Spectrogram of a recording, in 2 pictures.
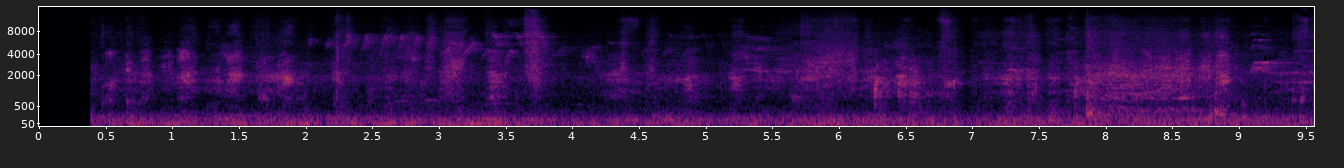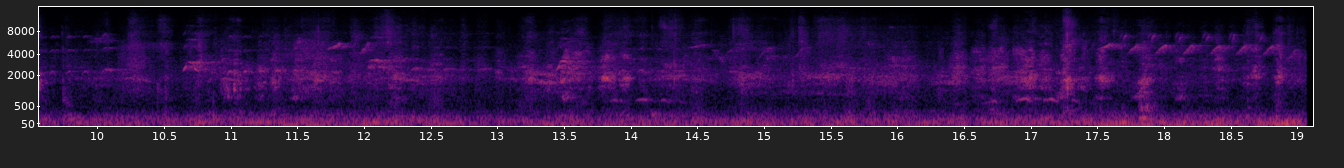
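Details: French Bulldogs playing in a garden in Pakistan pant and snort in quick, rough, breathy bursts with low grunting underneath.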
